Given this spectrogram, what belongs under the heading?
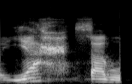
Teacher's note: this is a very breathy sound, as though you are breathing out to your hand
